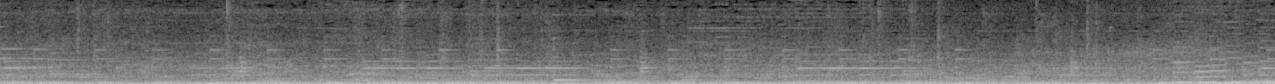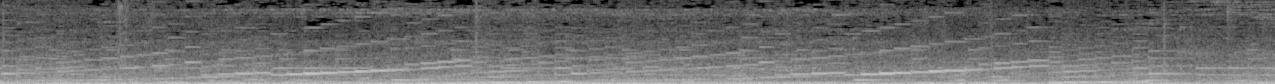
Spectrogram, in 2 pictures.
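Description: Cleopatra Keno machine's electronic draw sound effects: from about halfway in, runs of short beeps that step steadily upward in pitch as the numbers are drawn, three runs in all. Steady casino background noise lies under them.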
